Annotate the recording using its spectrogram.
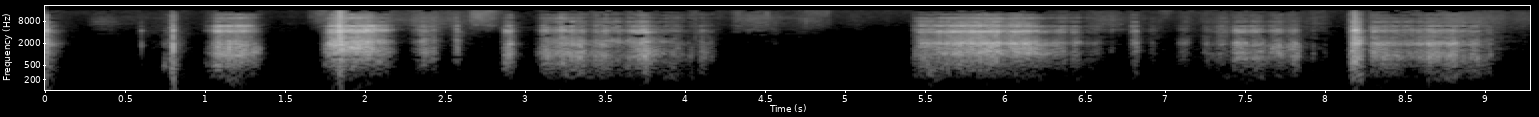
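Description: Hands rub and scrape against a ceramic dish.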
